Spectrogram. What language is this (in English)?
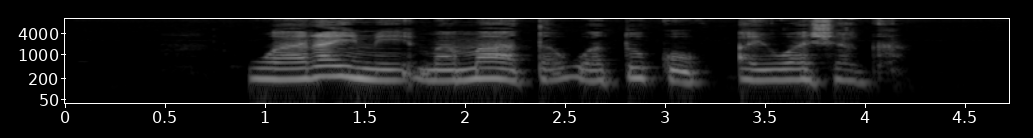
Ambo-Pasco Quechua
